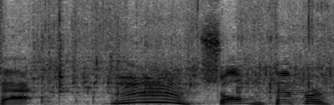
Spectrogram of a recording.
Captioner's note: oil sizzling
